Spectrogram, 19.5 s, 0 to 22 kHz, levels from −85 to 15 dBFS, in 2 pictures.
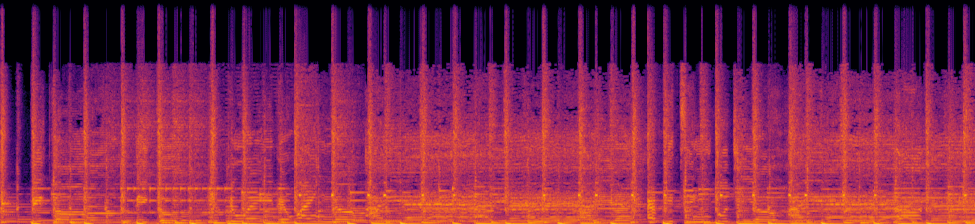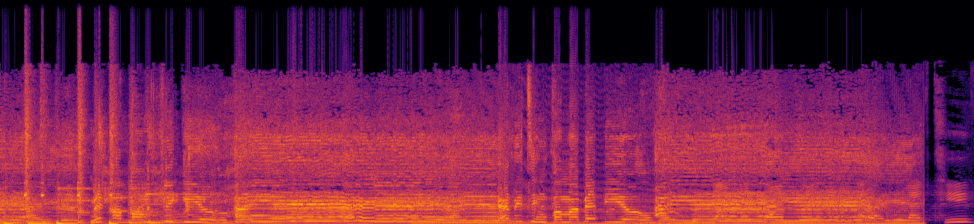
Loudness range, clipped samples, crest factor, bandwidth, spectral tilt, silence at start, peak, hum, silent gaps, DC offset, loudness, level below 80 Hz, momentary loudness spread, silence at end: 2 LU; 1%; 10 dB; over 20 kHz; -3 dB/octave; 0 s; 0 dBFS; none; none; under 0.1%; -8 LUFS; -18 dBFS; 4 LU; 0.05 s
